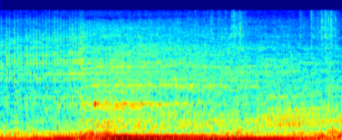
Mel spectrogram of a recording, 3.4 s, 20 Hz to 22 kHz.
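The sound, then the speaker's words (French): Engine of a first-generation 1960s Ford Mustang rumbles steadily, a deep low growl that swells slightly in the middle before settling back, with no voices. “Le son dont je me souviens le plus des années 60, curieusement, c'est le son de la première Ford Mustang.”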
